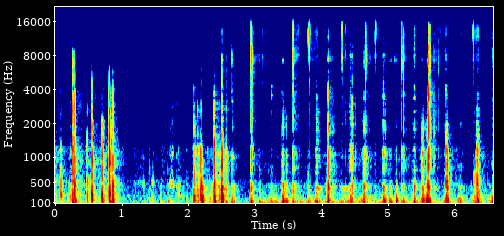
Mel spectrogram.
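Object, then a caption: Silicone scalp brush with soft spikes. Long green nails scratch and tap the body and soft spikes of a pink, hand-sized, hollow silicone hair-washing brush. A run of sharp, dry taps comes first, then a brief quieter stretch, then a steady, denser patter of scratches and taps. The sound is short and clicky with little ring, sitting mostly in the low range.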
